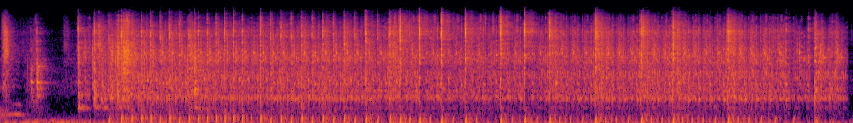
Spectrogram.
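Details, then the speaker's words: Trash-found small-engine edger, reportedly burning oil, crankcase badly overfilled with oil: catches and runs with rough uneven putter after choke; owner plans to drain oil; running with overfilled crankcase. "There is a lot of oil in it. So, I'm going to drain the oil and see if it'll start with less oil in it. Because if there's too much oil in it, it's just not going to run."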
